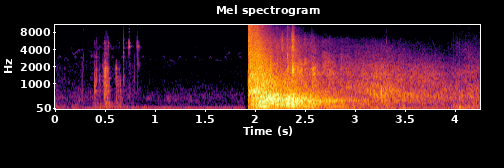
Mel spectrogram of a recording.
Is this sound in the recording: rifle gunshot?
yes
